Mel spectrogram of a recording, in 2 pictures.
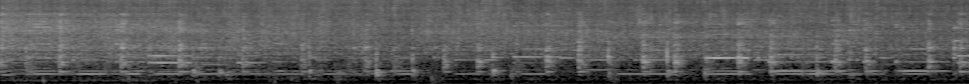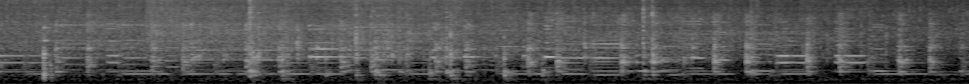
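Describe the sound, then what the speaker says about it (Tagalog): A pound of chicken stirred and sautéed in a pan for a Filipino chicken afritada, a continuous close sizzle with repeated spoon scrapes and clinks throughout, no talk. "Hahaluin at sasangkutsahin."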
